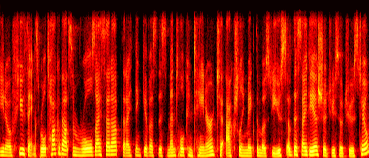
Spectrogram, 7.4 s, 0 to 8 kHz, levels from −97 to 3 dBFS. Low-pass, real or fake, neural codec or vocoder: 7.2 kHz; real; none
